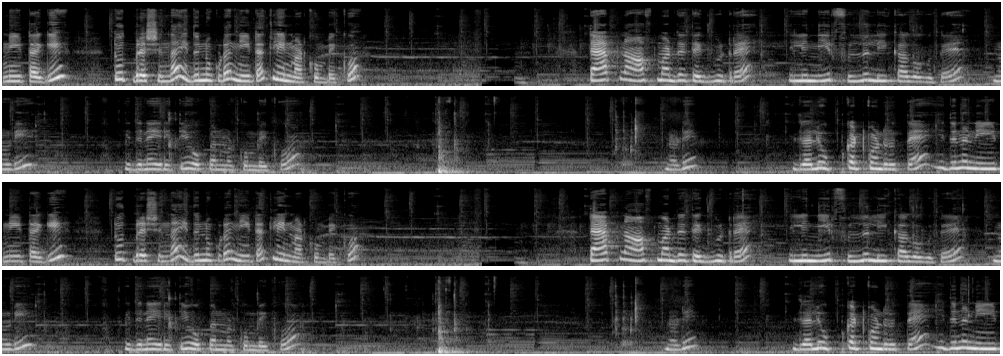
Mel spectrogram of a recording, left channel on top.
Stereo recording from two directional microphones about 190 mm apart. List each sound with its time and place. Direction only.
0.0 s a woman's voice: 30° left (ahead or behind)
5.9 s speech: 10° right (ahead or behind)
6.8 s speech: 5° right (ahead or behind)
11.2 s speech: centre (ahead or behind)
11.5 s speech: 15° right (ahead or behind)
16.5 s speech: centre (ahead or behind)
